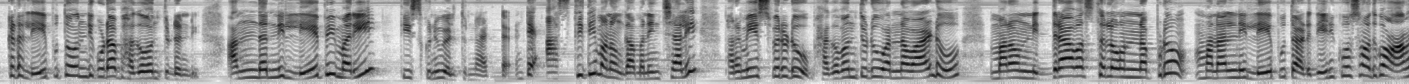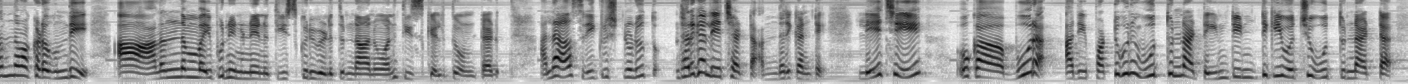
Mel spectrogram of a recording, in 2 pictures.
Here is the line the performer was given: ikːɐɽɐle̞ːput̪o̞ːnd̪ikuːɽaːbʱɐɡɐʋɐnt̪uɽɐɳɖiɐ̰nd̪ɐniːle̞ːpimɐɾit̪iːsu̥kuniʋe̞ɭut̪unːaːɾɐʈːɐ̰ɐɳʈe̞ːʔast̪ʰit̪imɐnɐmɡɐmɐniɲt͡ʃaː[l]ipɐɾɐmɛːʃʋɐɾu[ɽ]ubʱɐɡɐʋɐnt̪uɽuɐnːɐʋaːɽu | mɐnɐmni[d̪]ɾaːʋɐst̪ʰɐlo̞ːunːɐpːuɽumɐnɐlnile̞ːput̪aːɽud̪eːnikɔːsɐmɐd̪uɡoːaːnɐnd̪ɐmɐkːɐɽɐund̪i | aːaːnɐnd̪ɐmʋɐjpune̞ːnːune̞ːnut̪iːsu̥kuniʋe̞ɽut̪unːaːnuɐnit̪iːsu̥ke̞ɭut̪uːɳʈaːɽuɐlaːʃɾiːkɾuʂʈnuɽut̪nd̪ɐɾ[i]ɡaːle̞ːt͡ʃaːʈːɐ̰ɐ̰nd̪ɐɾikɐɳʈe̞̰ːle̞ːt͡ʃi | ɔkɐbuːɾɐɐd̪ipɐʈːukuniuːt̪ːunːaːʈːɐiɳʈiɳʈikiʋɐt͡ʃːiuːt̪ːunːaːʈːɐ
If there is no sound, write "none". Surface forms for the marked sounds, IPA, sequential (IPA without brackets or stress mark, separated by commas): l, ɽ, d̪, i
